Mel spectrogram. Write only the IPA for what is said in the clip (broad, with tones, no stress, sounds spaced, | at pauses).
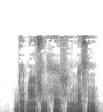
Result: b e˨ b ã˨ s i˨ h e˧ f i˨ n ɛ˨˦ ʃ ĩ˧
